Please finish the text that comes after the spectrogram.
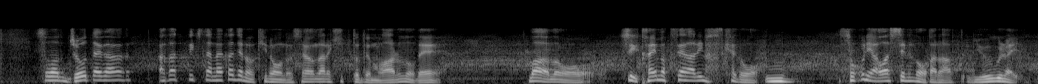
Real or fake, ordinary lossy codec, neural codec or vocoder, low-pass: fake; none; codec, 16 kHz, 0.8 kbps, ZipCodec; 5.4 kHz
